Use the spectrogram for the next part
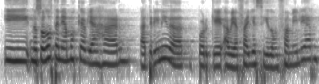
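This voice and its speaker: A woman's voice: mid-range voice, fairly quick. A woman pastor from Venezuela, preaching a sermon and telling a personal story in which she acts out the dialogue and laughs at herself.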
